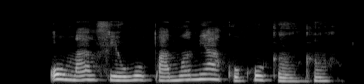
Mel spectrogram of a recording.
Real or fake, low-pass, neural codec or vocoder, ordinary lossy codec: fake; none; codec, 16 kHz, 4.8 kbps, FACodec; none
